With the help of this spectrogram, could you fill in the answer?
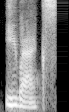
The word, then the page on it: earwax: Indian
